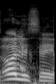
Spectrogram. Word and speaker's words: Olise: Elise. It's Olise, man.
